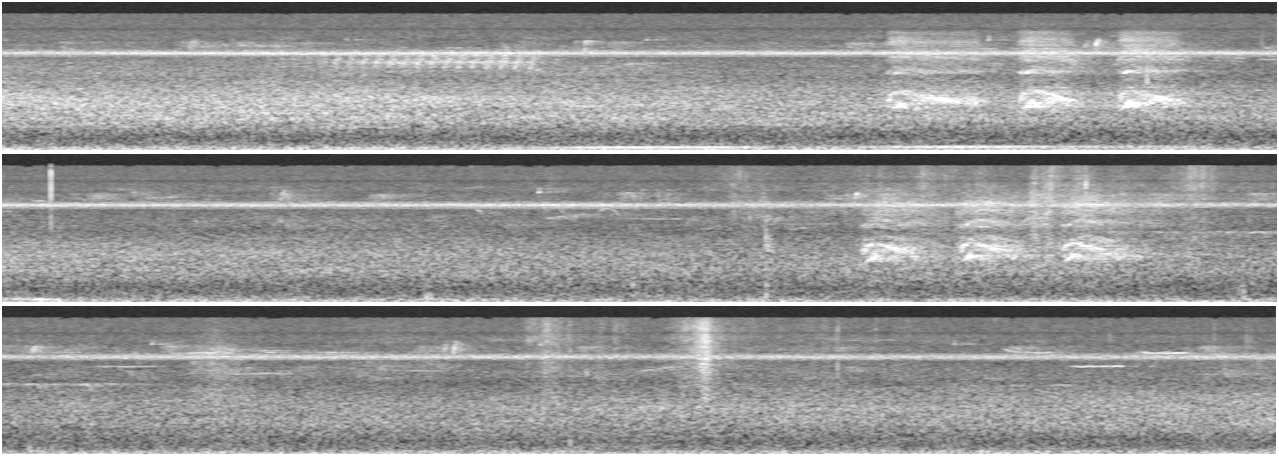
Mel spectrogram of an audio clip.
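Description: A bird calling in two runs of three short calls, about six seconds apart, over a steady high insect drone.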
